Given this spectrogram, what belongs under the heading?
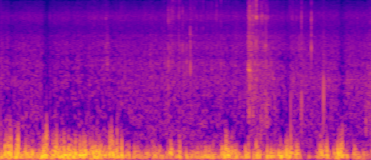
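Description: Strong wind gusting through a mango orchard during bad weather, a low, rumbling roar of buffeting air that surges and eases in close, uneven bursts, with no voices.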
